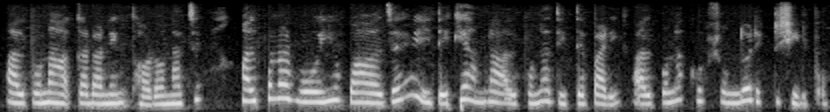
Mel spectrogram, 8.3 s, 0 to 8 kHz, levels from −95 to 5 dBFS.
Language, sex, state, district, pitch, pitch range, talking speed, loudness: Bengali, female, West Bengal, Jhargram, 260 Hz, 235-295 Hz, 150 wpm, -15 LUFS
